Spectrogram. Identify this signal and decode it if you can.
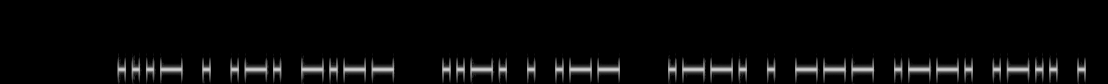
Morse code, heard as a keyed tone, about 17 wpm, 700 Hz. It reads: VERY FEW PEOPLE
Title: Sentences from Top 1000 Words - Review Part 1 - 17wpm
